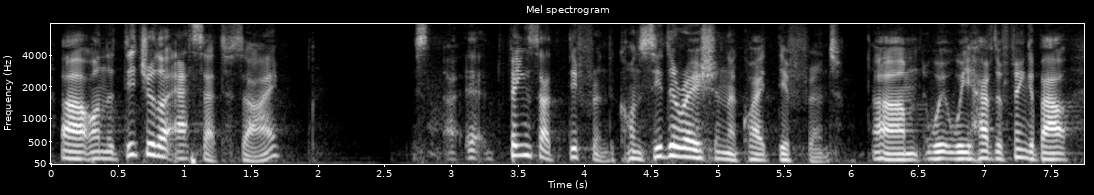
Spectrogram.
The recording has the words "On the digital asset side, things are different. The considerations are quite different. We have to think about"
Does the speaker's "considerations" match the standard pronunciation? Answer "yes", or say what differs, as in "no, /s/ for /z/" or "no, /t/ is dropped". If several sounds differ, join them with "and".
no, /z/ is dropped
